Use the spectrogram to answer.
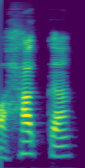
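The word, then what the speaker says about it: Oaxaca: varios topónimos americanos Como por ejemplo México o ajaca Texas con sus respectivos derivados mexicano o Aja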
